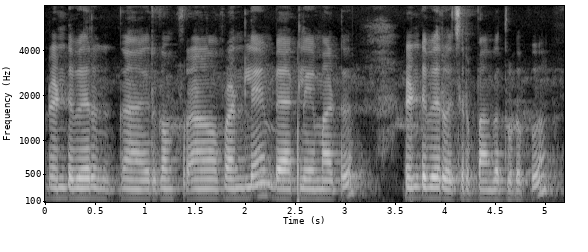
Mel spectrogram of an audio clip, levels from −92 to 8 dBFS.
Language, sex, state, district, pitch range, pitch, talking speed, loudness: Tamil, female, Tamil Nadu, Kanyakumari, 140-145 Hz, 140 Hz, 150 wpm, -19 LUFS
